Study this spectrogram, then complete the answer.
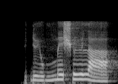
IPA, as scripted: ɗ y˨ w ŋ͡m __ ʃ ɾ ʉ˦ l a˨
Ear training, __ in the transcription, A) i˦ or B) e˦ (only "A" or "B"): B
